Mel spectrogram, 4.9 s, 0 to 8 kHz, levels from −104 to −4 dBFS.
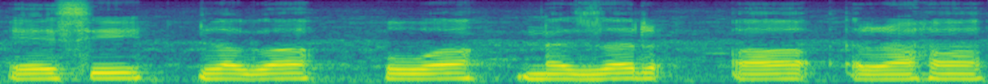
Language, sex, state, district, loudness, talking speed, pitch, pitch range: Hindi, male, Punjab, Fazilka, -13 LUFS, 75 wpm, 135 Hz, 130-140 Hz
